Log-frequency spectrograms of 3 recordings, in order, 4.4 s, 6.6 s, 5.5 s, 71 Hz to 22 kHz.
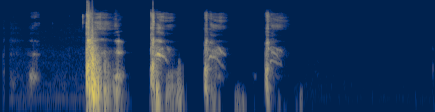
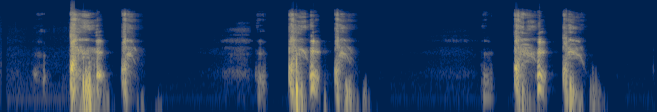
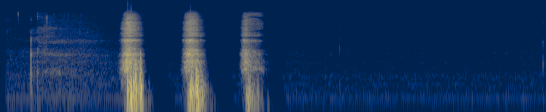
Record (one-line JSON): {"cough_length": "4.4 s", "cough_amplitude": 32768, "cough_signal_mean_std_ratio": 0.21, "three_cough_length": "6.6 s", "three_cough_amplitude": 32768, "three_cough_signal_mean_std_ratio": 0.29, "exhalation_length": "5.5 s", "exhalation_amplitude": 32645, "exhalation_signal_mean_std_ratio": 0.21, "survey_phase": "beta (2021-08-13 to 2022-03-07)", "age": "18-44", "gender": "Male", "wearing_mask": "No", "symptom_none": true, "smoker_status": "Never smoked", "respiratory_condition_asthma": false, "respiratory_condition_other": false, "recruitment_source": "REACT", "submission_delay": "1 day", "covid_test_result": "Negative", "covid_test_method": "RT-qPCR"}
